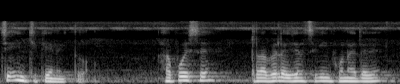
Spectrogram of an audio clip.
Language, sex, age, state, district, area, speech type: Santali, male, 18-30, West Bengal, Bankura, rural, spontaneous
